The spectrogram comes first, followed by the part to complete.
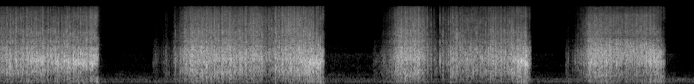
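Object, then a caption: Foam microphone windscreen scrubbed with a stiff-bristled brush. Stiff white bristles of a lime-green scrub brush are brushed hard against a black foam microphone windscreen. Four bursts of dense, bright, crackling scratching are heard, each about a second long and separated by short silences.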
